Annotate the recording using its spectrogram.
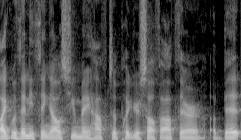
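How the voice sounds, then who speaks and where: On a very clean recording with a silent background, a man with an American accent speaks at a fairly low pitch. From Atlanta, Georgia, USA. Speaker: cinematographer. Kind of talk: interview answer.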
